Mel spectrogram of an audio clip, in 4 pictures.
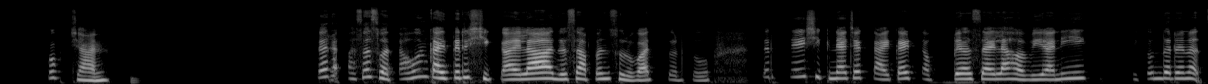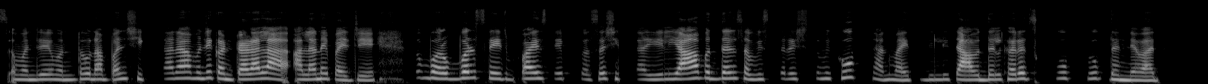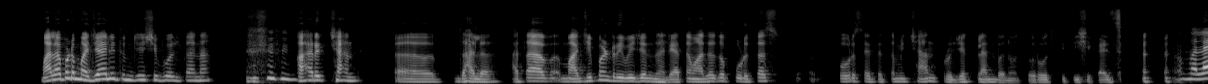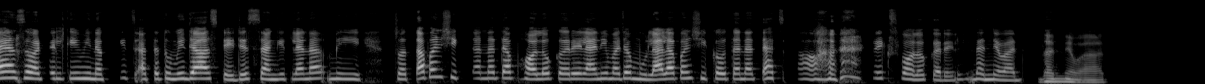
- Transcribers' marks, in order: tapping; other background noise; in English: "स्टेप बाय स्टेप"; chuckle; chuckle; chuckle; in English: "ट्रिक्स"
- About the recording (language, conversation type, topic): Marathi, podcast, स्वतःच्या जोरावर एखादी नवीन गोष्ट शिकायला तुम्ही सुरुवात कशी करता?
